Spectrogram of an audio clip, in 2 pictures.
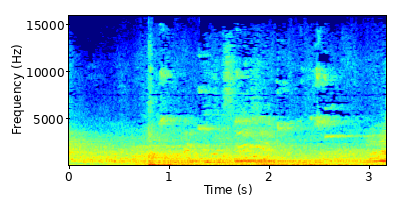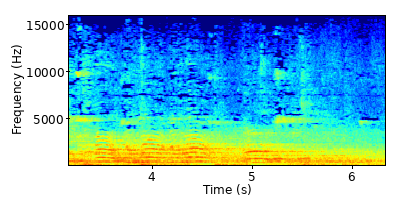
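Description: A basketball bouncing on a hardwood gym floor, a series of irregular low thuds, with spectators' voices echoing in the gym.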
